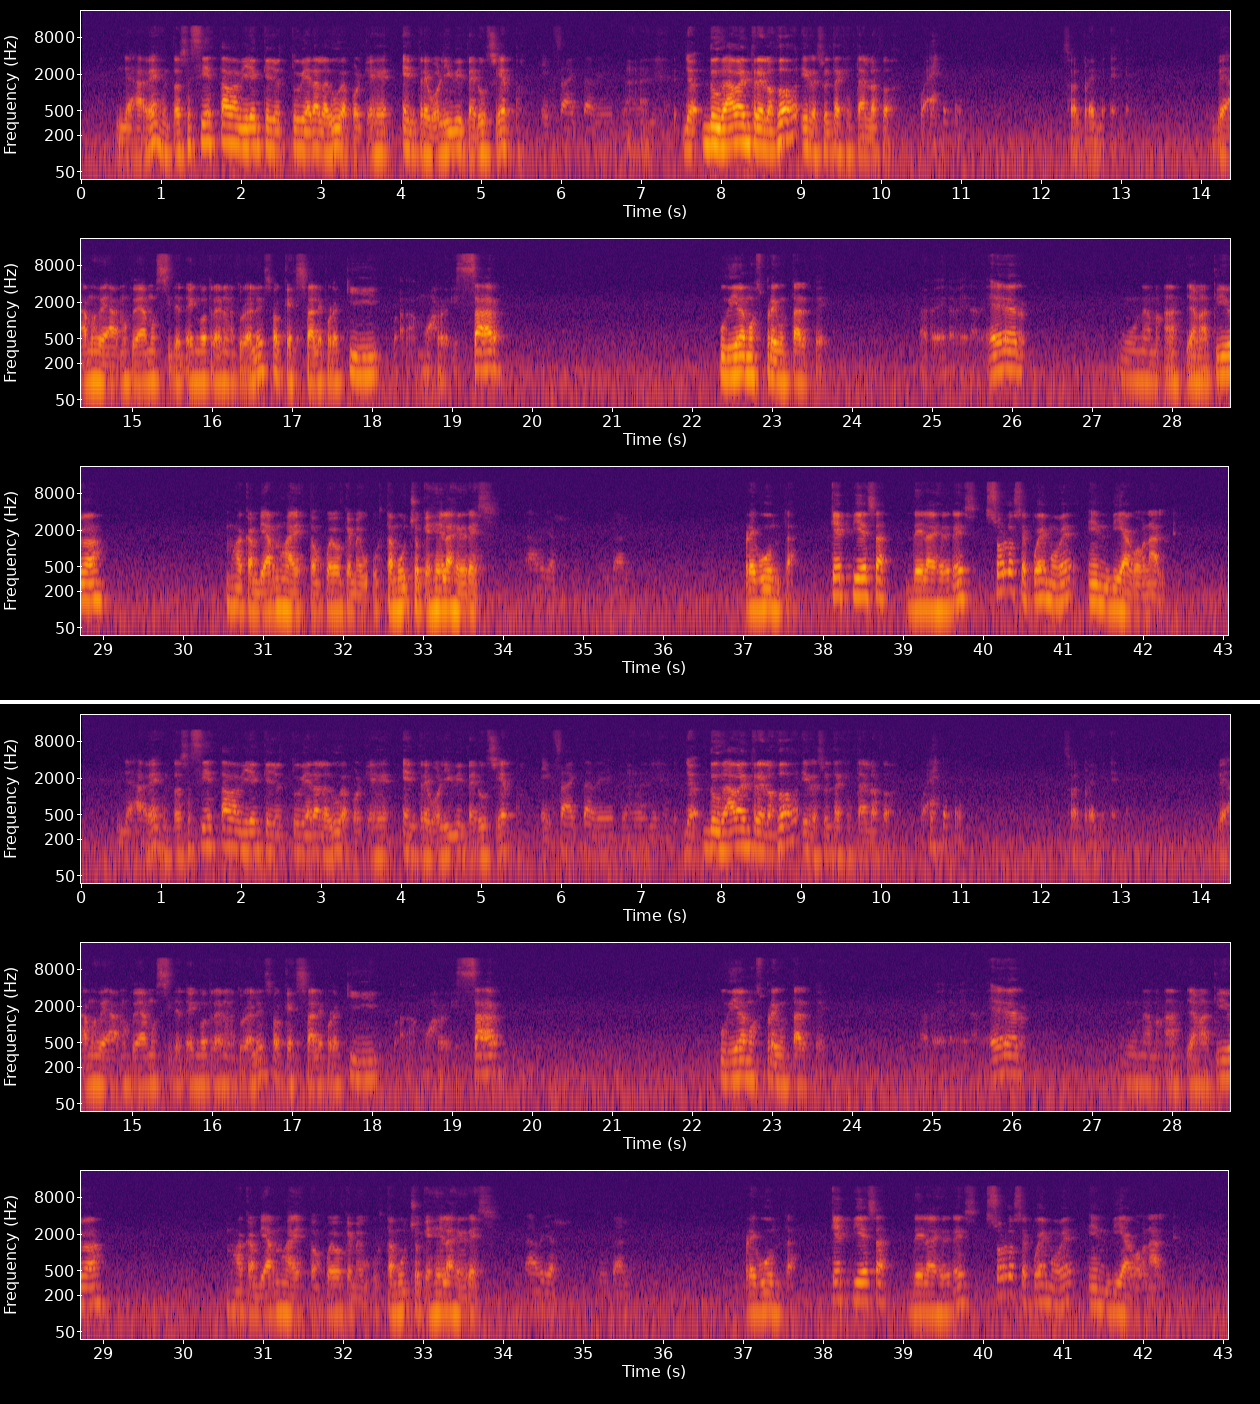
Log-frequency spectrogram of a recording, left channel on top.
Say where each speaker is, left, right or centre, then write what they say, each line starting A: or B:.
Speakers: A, on the left; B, on the right.
A: Ya ves, entonces sí estaba bien que yo tuviera la duda, porque es entre Bolivia y Perú, ¿cierto?
B: Exactamente,
A: Ah,
B: muy bien.
A: Yo dudaba entre los dos y resulta que están los dos. Bueno,
B: <laughs>
A: sorprendente. Veamos, veamos, veamos si te tengo otra de naturaleza o qué sale por aquí. Vamos a revisar. Pudiéramos preguntarte. A ver, a ver, a ver. Una más llamativa. Vamos a cambiarnos a esto, un juego que me gusta mucho, que es el ajedrez.
B: A ver, tú dale.
A: Pregunta, ¿qué pieza del ajedrez solo se puede mover en diagonal?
